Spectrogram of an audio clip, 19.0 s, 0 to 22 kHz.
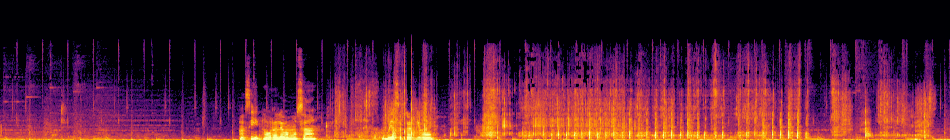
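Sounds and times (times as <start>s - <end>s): plastic jar rattling clicks: 6.5s - 18.7s.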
